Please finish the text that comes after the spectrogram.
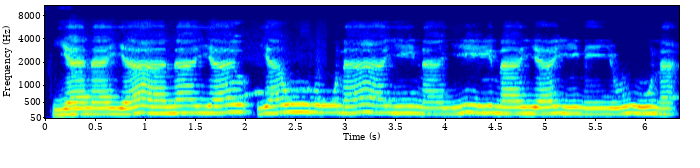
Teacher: posisi lokasi makhrajnya adalah di tengah lidah, sama dengan jim. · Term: huruf lin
